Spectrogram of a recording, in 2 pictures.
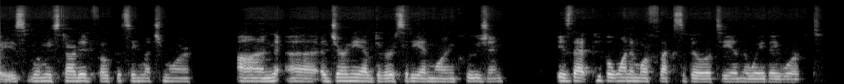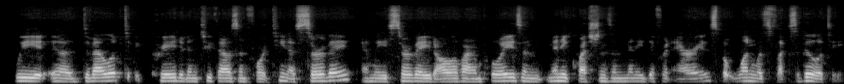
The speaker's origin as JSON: {"language": "English", "country": "United States", "accent": "American", "moved": "yes", "lives_now": "Parma, Italy", "said": "So you can tell from my accent that probably I'm American. I'm here in, as you said, in Parma, Italy"}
